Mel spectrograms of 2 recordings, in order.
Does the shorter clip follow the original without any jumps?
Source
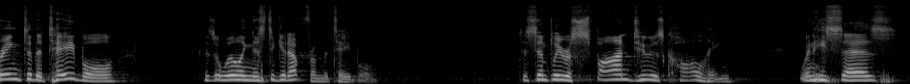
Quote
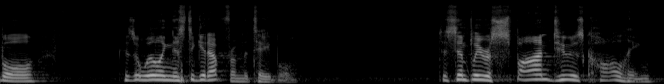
yes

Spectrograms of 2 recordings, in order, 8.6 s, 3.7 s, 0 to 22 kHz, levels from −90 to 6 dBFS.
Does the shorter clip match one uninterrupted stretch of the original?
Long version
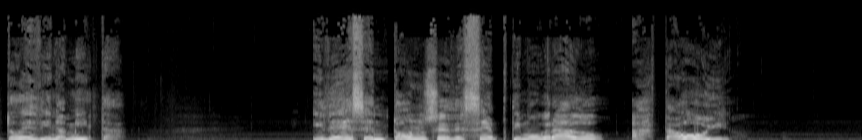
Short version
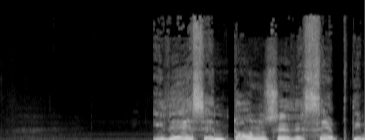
yes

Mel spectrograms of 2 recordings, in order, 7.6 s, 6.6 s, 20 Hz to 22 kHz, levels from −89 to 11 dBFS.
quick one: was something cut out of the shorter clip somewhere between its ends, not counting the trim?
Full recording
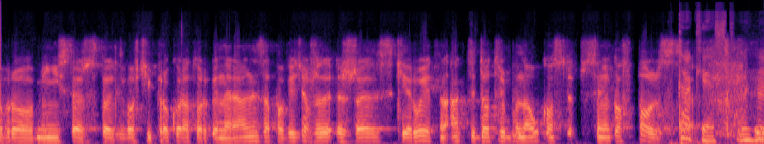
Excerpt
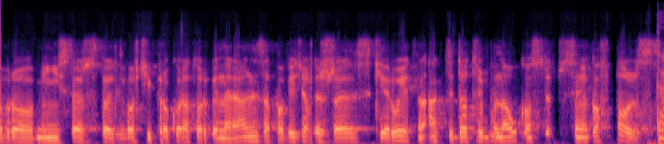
yes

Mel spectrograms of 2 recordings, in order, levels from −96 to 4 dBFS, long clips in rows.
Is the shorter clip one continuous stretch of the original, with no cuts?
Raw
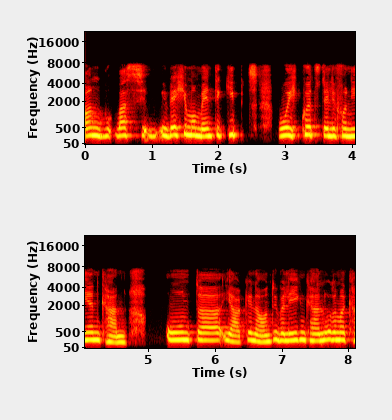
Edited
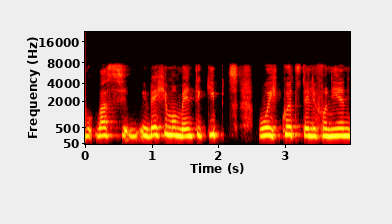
yes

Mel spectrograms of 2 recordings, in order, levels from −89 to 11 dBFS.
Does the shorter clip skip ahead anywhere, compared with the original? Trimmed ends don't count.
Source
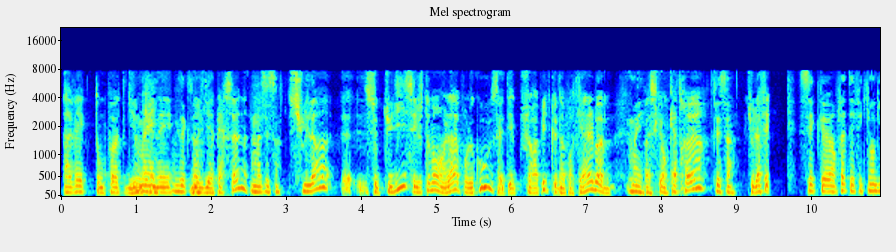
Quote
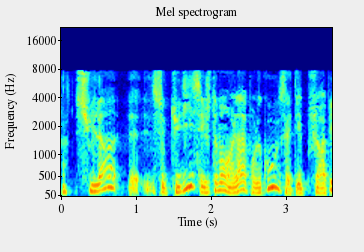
no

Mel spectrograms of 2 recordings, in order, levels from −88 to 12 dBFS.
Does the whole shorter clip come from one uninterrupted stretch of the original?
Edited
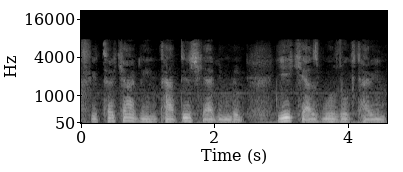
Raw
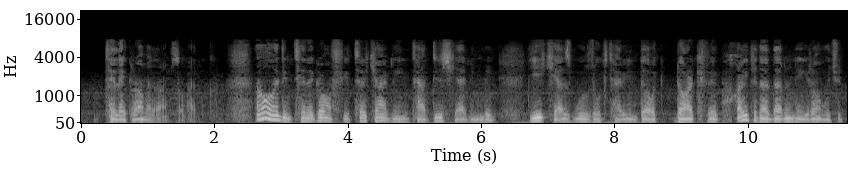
yes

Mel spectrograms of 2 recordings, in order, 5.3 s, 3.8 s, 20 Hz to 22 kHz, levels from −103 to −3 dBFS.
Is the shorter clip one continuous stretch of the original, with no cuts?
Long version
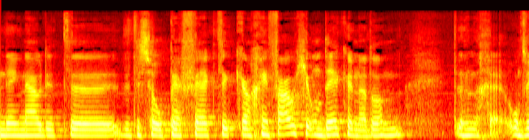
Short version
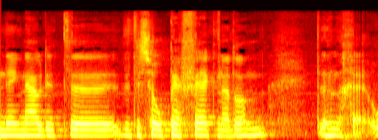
no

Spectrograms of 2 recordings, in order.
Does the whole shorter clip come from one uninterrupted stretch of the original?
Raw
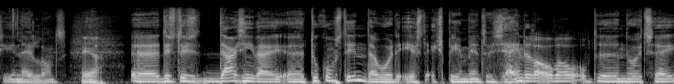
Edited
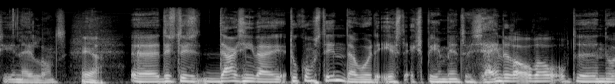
no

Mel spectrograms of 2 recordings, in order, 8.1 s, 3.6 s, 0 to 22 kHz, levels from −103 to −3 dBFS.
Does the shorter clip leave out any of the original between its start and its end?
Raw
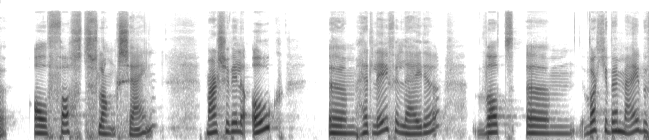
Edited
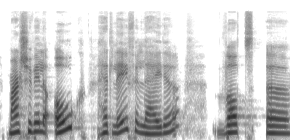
yes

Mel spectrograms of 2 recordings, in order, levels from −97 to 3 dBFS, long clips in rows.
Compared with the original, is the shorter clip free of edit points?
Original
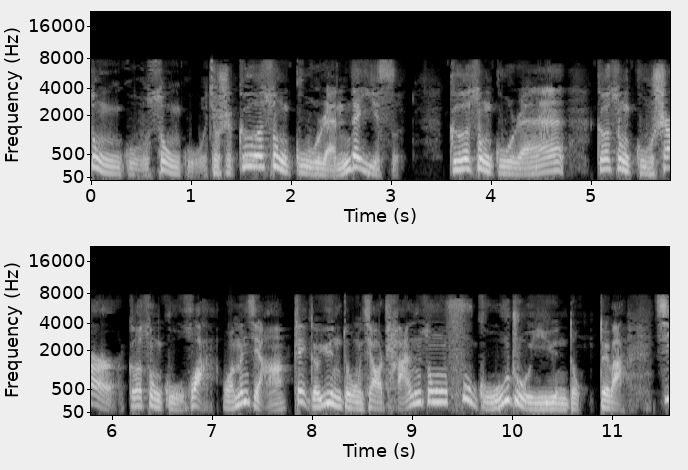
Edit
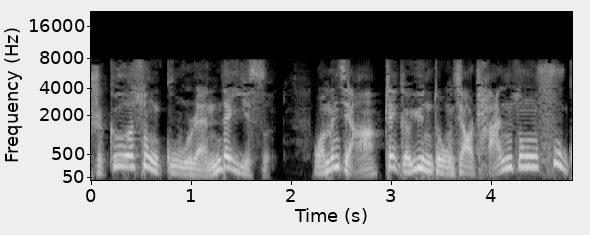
no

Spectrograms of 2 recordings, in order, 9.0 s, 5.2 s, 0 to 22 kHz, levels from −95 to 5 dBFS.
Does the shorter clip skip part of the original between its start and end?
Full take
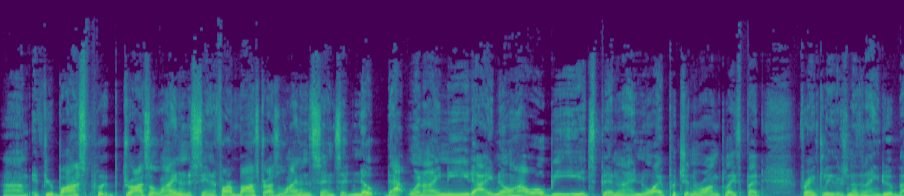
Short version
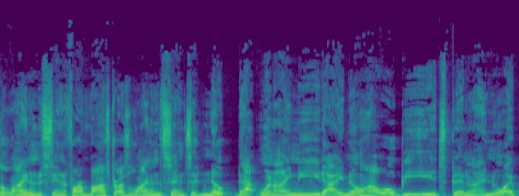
no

